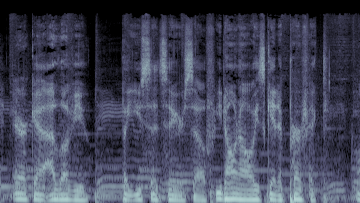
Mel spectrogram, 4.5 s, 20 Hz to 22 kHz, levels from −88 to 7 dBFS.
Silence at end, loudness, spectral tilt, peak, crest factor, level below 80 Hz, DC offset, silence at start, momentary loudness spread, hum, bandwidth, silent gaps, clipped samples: 0 s; -20 LUFS; -4.5 dB/octave; -4 dBFS; 16 dB; -34 dBFS; under 0.1%; 0 s; 11 LU; none; 17 kHz; none; under 0.1%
